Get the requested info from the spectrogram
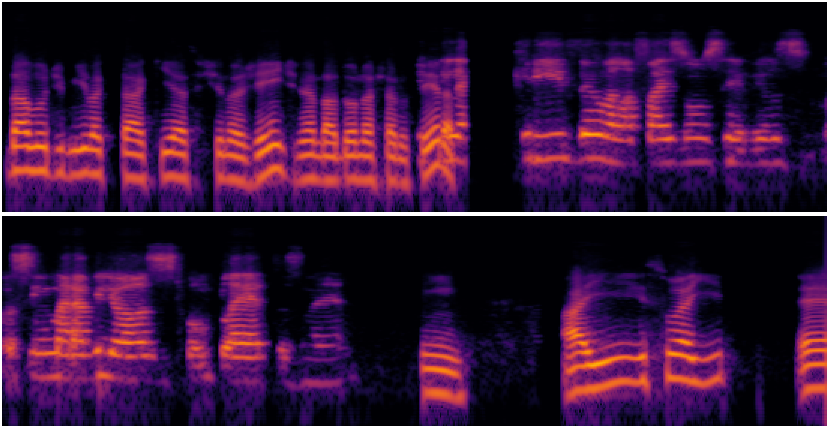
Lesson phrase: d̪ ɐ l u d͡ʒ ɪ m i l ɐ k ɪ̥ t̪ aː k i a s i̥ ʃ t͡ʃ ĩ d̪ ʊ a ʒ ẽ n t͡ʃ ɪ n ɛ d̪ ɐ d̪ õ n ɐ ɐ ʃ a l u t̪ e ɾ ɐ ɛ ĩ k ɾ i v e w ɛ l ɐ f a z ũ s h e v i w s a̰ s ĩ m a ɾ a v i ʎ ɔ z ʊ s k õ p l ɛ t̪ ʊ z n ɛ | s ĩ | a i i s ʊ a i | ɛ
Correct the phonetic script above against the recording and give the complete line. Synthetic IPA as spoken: d̪ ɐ l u d͡ʒ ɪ m i l ɐ k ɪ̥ t̪ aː k i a s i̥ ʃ t͡ʃ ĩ d̪ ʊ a ʒ ẽ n t͡ʃ ɪ n ɛ d̪ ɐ d̪ õ n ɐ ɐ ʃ a ɾ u t̪ e ɾ ɐ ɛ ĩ k ɾ i v e w ɛ l ɐ f a z ũ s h e v i w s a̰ s ĩ m a ɾ a v i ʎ ɔ z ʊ s k õ p l ɛ t̪ ʊ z n ɛ | s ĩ | a i i s ʊ a i | ɛ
